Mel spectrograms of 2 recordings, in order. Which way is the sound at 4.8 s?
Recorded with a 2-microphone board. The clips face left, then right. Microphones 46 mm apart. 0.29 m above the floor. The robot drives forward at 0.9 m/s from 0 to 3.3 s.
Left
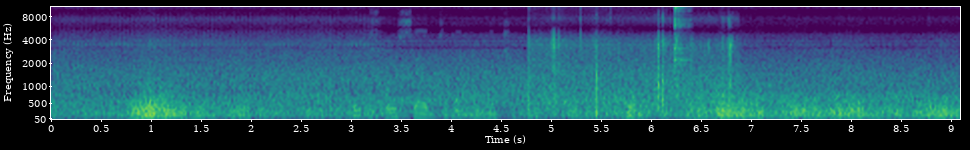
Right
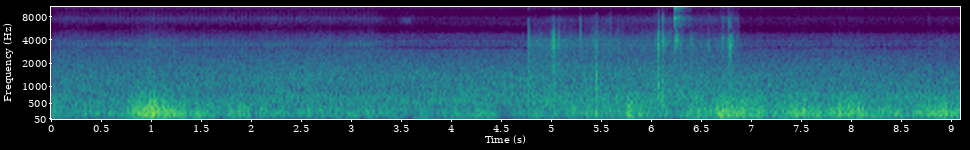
10° left (ahead or behind).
